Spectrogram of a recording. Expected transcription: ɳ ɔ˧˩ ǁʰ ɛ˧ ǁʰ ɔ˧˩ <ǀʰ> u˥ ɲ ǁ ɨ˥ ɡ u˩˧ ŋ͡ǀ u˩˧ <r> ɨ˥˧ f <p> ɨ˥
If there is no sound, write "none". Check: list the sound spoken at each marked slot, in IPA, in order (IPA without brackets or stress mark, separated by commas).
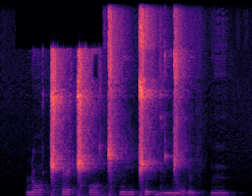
ǀʰ, ɽ, p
